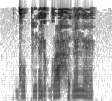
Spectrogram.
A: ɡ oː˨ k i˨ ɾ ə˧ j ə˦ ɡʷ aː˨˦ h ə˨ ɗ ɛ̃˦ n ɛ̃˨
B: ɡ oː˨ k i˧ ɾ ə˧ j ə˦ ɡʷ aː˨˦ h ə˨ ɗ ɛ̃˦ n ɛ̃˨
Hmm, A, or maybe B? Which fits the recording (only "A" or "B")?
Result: A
